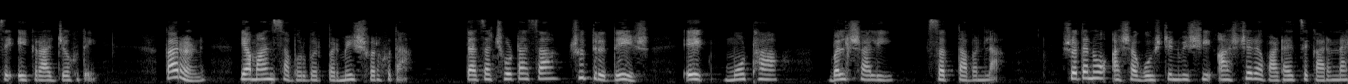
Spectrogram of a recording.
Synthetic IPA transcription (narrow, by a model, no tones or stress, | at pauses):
t͡seʔekɾad͡ʑjəɦot̪ḛ | kaɾəɳ | jamansabəɾobəɾpəɾmeɕʋəɾɦot̪a̰ | t̪jat͡sat͡ɕʰoʈasaɕud̪ɾəd̪eɕ | ekmoʈʰa | bəlɕaliː | sət̪ːabənla̰ | ɕʋət̪ənoʔəɕaɡoʂʈiːnʋiʂiːʔaɕt͡ɕəɾjəʋaɽajt͡sekaɾəɳːa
